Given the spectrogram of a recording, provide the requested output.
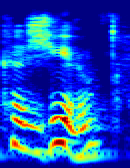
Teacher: Às vezes esse 'cause seguido de you soa como um J.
